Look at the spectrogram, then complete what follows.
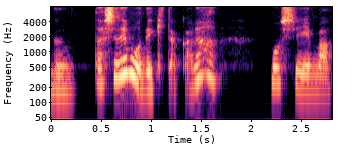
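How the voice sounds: With a dark, mellow tone, a woman speaks at a fairly slow pace using lively intonation.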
